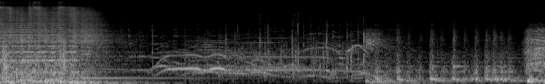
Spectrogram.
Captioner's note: cheers and applause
